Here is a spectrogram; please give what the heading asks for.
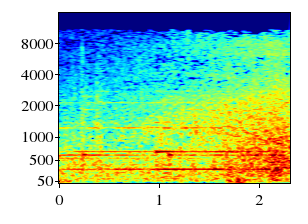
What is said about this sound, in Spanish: Luego, Stephanie contempla desde la orilla el mar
